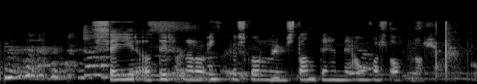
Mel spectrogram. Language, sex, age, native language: Icelandic, female, 15, Icelandic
